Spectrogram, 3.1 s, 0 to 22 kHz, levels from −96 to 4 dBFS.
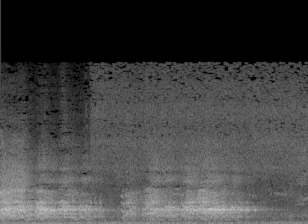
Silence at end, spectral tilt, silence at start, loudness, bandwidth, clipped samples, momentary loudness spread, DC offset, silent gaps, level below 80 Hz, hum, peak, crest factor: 0 s; -1.5 dB/octave; 0 s; -25 LUFS; 16 kHz; under 0.1%; 11 LU; under 0.1%; none; -52 dBFS; none; -10 dBFS; 18 dB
